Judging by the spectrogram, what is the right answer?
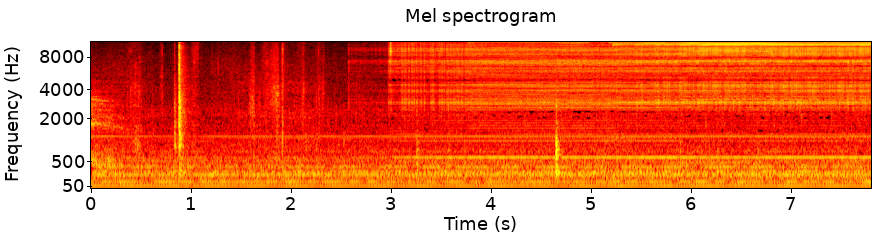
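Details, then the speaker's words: Sim2 Domino 80 DLP projector power supply, powered up, gives a steady electrical hum and hiss; an inductor is suspected of rattling, and the fault was three bad 47uF 50V caps plus a failed 100uF 450V main filter cap. "man just trying to figure out where that noise is even coming from like what in here it's an inductor maybe this inductor rattling there or that one"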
